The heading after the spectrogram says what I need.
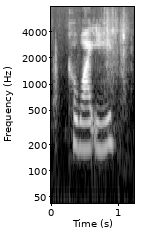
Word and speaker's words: kawaii: right that was a Kawai Kawaii Kawai I always want to say Kawai but I don't say Hawaii for Hawaii and it was $4.98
